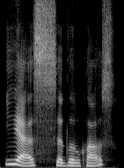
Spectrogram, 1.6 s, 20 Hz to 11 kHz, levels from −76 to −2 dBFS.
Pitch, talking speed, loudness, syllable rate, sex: 215 Hz, 155 wpm, -19 LUFS, 3.7 syllables/s, female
